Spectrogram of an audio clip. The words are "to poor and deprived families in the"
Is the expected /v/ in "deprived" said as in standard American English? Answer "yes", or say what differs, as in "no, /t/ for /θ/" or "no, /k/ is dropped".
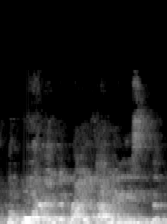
no, /v/ is dropped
